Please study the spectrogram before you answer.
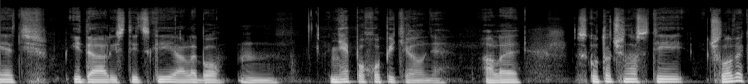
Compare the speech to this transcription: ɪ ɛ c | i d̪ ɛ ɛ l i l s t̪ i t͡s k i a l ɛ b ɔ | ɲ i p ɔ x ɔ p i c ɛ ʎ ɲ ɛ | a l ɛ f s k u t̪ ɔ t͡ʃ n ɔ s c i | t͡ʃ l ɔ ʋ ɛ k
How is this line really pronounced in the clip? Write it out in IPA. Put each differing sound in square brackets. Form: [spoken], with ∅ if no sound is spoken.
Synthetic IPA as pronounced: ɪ ɛ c | i d̪ ɛ [a] l i [∅] s t̪ i t͡s k i a l ɛ b ɔ | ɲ [ɛ] p ɔ x ɔ p i c ɛ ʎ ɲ ɛ | a l ɛ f s k u t̪ ɔ t͡ʃ n ɔ s c i | t͡ʃ l ɔ ʋ ɛ k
